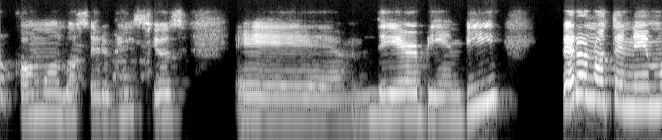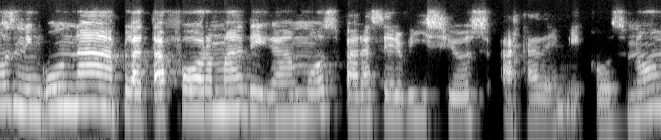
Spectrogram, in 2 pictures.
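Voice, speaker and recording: At a very slow pace, a woman with a Brazilian accent speaks in a fairly high pitch with ordinary pitch variation. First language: Portuguese (speaking Spanish). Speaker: professor and platform founder. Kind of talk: webinar presentation.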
